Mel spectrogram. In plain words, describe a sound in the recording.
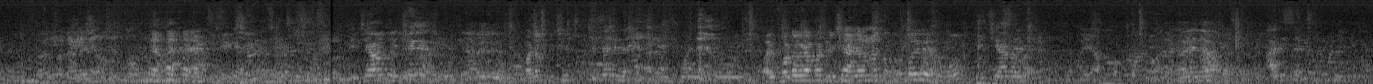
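A crowd chatters in an echoing room.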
